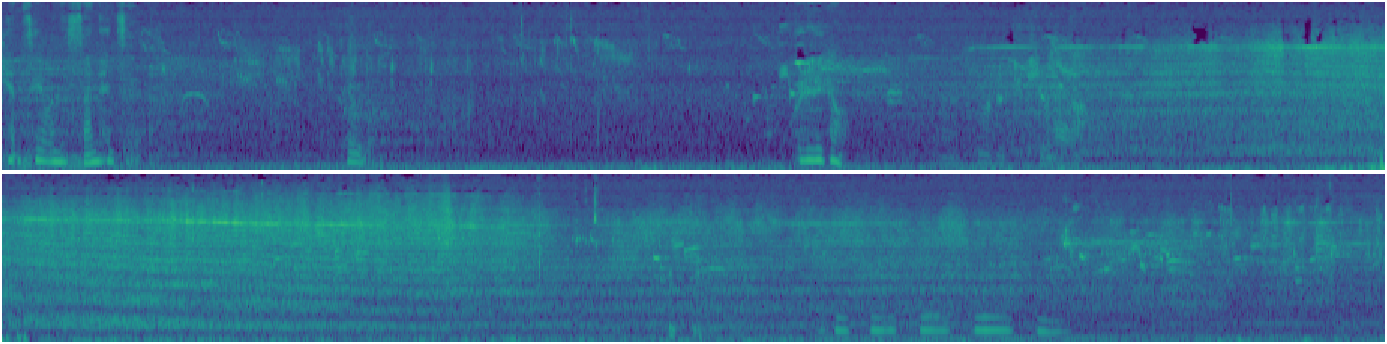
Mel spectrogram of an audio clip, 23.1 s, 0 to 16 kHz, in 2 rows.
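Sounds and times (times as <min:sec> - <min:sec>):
model jet whining overhead: 0:00.0 - 0:23.0.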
